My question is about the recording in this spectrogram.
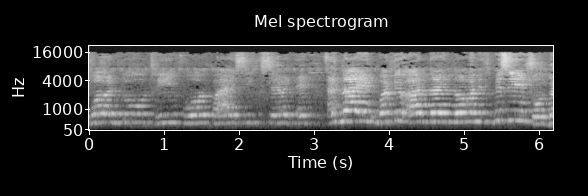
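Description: Children singing a slow tune with long held notes, with a short break about three seconds in.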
